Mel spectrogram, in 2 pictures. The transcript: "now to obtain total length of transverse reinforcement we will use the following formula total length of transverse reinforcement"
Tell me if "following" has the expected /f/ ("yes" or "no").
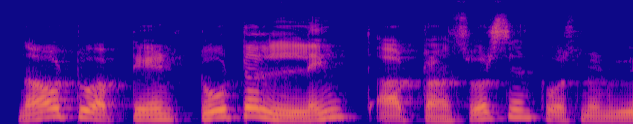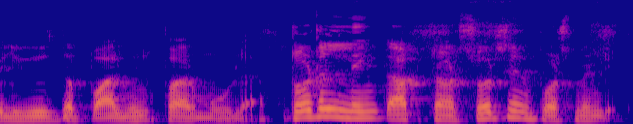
no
